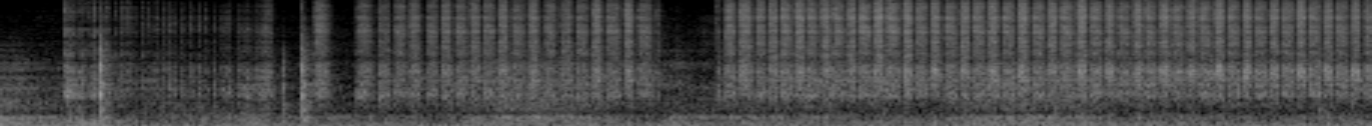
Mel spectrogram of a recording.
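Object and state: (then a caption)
Marker on drawing paper. A blue felt-tip marker fills a circle on a flat sheet of drawing paper with rapid back-and-forth strokes that rub the paper. The result is a soft, bright scratching hiss. A few sharper ticks come early, then the strokes grow louder and denser from about five seconds on, pulsing steadily to the end.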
